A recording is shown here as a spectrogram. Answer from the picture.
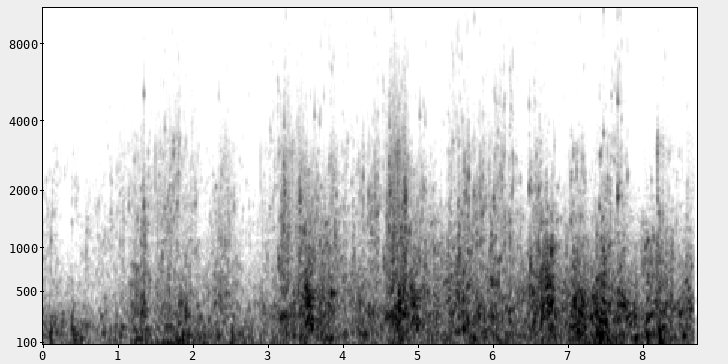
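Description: Underwater water noise, churning and gurgling, growing louder from about three seconds in as the water is stirred.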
